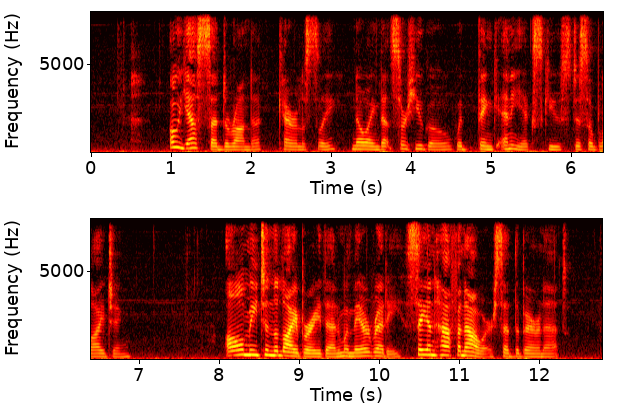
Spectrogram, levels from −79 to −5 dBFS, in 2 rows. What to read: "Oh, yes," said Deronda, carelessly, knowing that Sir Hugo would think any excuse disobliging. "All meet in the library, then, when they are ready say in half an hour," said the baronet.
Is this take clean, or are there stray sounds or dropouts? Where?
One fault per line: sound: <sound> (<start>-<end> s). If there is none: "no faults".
no faults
